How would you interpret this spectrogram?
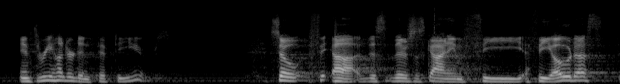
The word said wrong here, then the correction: Theodosius: I'll say it right, Theodosius the First.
